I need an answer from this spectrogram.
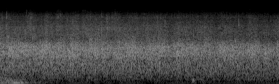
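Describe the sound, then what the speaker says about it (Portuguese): A church congregation applauds during a Sunday service, a steady, dense wash of clapping from many hands that holds constant throughout. "Aplauda."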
